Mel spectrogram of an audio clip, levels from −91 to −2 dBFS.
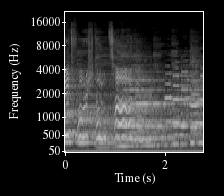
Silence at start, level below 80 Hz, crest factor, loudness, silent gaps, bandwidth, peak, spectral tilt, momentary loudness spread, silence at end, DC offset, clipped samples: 0 s; -66 dBFS; 16 dB; -30 LUFS; none; 16.5 kHz; -14 dBFS; -3.5 dB/octave; 7 LU; 0 s; 0.4%; under 0.1%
